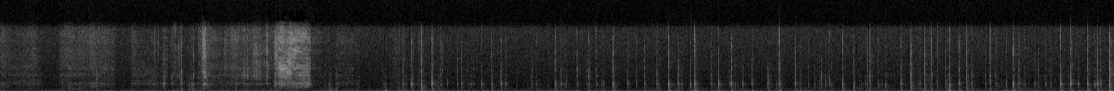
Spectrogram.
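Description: A small, hollow, printed cardboard gift box is held and then rests on cork coasters while fingernails tap and scratch its top and sides. Quick, dry, closely spaced taps and clicks come over a steady low hum, with a brief brighter scratching burst near the three-second mark.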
